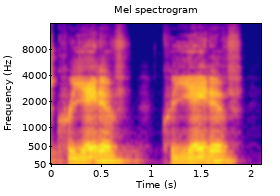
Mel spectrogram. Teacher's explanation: the a is our stressed vowel sound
